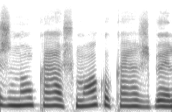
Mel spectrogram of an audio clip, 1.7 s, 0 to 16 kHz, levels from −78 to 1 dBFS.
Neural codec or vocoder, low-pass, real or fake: autoencoder, 48 kHz, 32 numbers a frame, DAC-VAE, trained on Japanese speech; 14.4 kHz; fake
